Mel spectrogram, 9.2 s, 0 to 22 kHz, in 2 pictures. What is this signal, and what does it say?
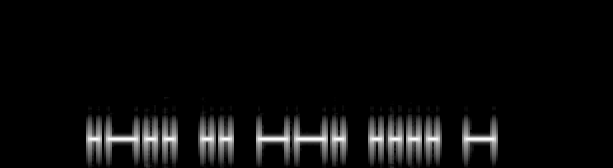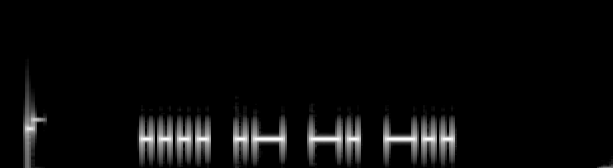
Morse code, heard as a keyed tone, about 17 wpm, 700 Hz. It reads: LIGHT HAND
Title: Sentences from Top 200 Words - New Word Drill - 17wpm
